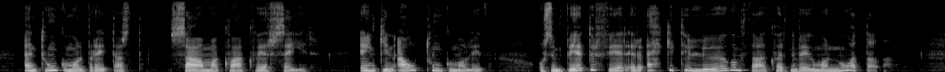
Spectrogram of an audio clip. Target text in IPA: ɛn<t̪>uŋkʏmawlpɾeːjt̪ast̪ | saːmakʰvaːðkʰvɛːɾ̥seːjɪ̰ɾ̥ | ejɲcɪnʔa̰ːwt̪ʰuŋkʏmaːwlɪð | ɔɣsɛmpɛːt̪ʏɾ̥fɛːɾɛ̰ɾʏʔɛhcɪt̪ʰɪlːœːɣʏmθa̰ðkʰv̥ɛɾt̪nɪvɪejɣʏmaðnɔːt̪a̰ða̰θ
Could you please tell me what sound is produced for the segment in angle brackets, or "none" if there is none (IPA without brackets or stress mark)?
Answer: t̪ʰ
